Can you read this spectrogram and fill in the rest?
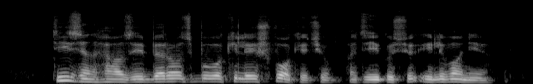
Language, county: Lithuanian, Kaunas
